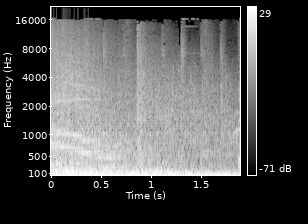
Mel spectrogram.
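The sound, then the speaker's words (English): Loud pyrotechnics explode in a doorway as a fighter enters an arena, a deep, rolling low boom that fills nearly two seconds, with a few sharp crackling bursts flickering through its tail. “doorway exploded as pyrotechnics helped bring Kevin Chow out into the arena to the crowd's acclaim.”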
